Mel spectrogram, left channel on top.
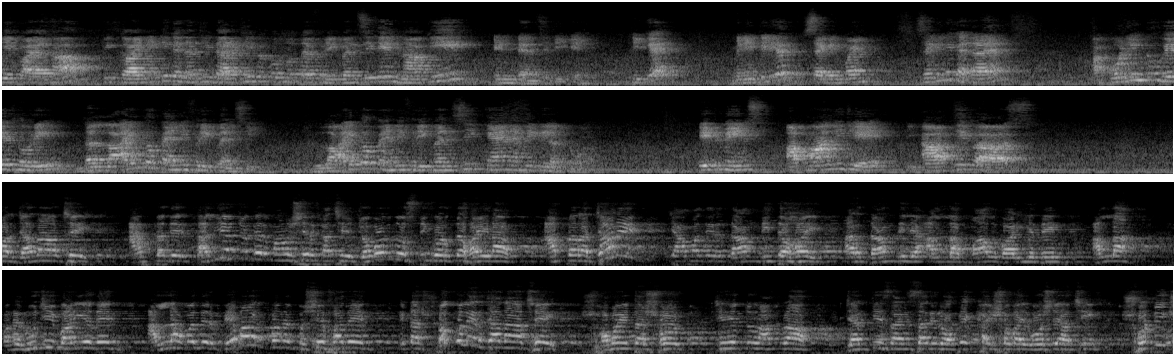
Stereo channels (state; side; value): different; both; correlation 0.00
